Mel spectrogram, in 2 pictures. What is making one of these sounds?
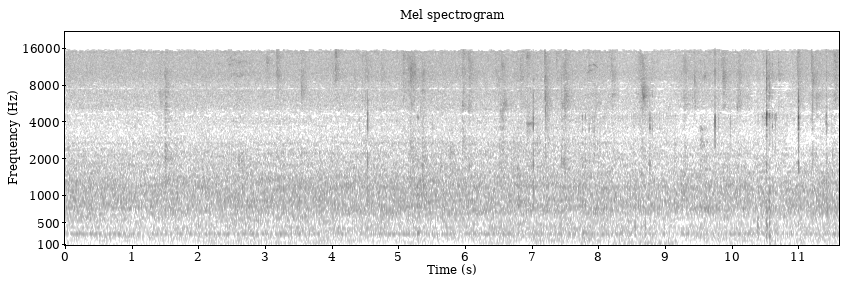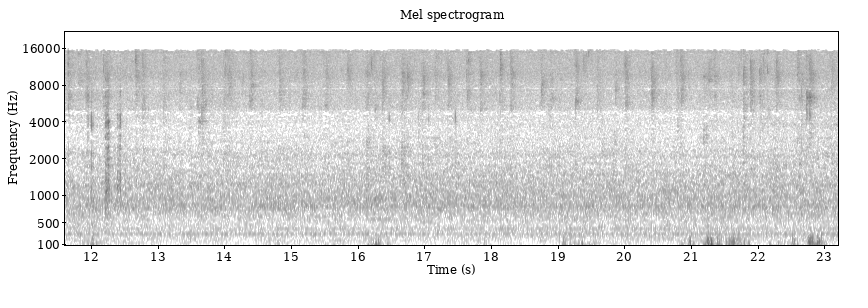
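Small monkeys rustle and pick softly at a woman's hair and face.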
